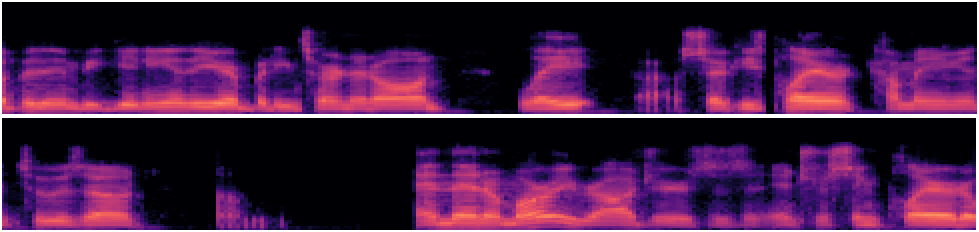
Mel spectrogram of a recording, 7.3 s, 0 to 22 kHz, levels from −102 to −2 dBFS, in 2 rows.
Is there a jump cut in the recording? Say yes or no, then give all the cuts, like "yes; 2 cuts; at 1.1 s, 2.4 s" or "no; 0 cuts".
yes; 3 cuts; at 1.1 s, 2.8 s, 4.3 s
